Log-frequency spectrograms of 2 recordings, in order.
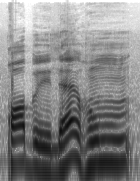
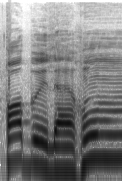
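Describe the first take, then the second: No difference in how they are said.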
